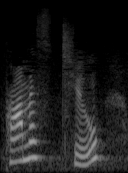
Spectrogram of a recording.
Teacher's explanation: since it has a t sound they both have a t sound we can link it so it sounds like one word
